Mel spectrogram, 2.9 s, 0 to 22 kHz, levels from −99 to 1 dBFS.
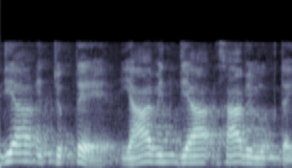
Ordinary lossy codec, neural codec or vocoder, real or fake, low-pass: none; codec, 16 kHz, 2 kbps, FunCodec, trained on LibriTTS, 25 frames a second; fake; none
